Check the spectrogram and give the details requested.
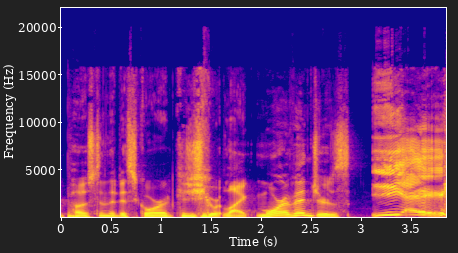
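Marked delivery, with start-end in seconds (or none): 2.0-3.8 high, over-the-top cheer, rising into a squeal; mock-excited cheer. Host reading out co-host's Discord post, mock-excited cheer. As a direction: imitate an over-keen fan's squealed yay. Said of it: "This looks incredibly sarcastic".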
